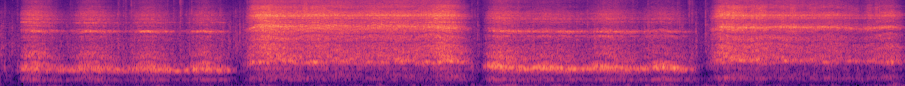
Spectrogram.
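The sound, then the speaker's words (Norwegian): A person demonstrates how humans breathe, breathing heavily and deliberately, alternating long rasping inhales and exhales in a steady rhythm, about four loud breaths with no talking. “Vi kunne puste mye mer, og vi trengte ikke å regulere farten etter hvor eh, mye oksygen vi hadde.”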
